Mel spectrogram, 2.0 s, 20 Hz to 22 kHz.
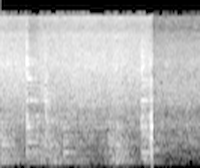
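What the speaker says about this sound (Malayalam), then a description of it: "ഒരു മീഡിയം സൈസ് വലുപ്പത്തിലുള്ള 3 സവോള, 4 പച്ചമുളക്, എല്ലാം കൂടി ഇട്ടിട്ട് വഴറ്റും." Onions and green chillies frying in a pan for a Kerala chicken curry, a steady close sizzle with a couple of sharp clinks of a spoon stirring against the pan.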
